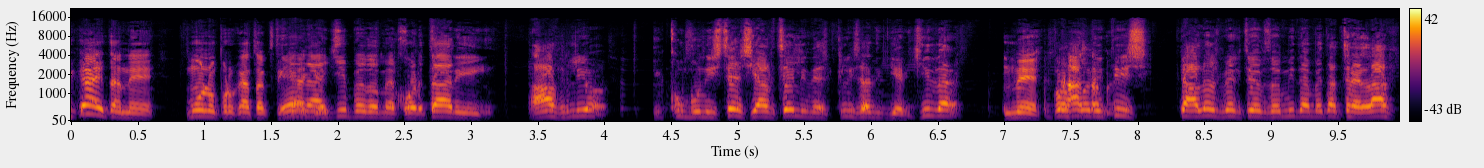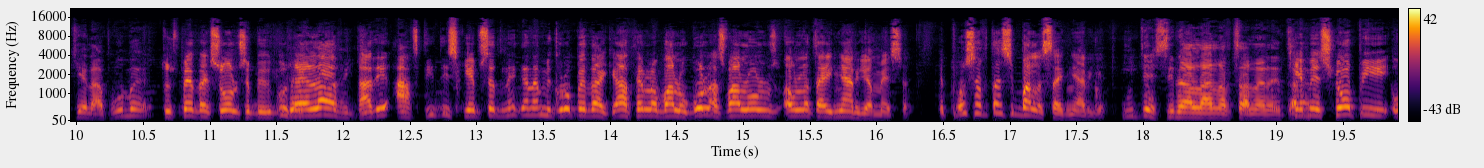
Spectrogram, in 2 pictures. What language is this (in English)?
Greek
